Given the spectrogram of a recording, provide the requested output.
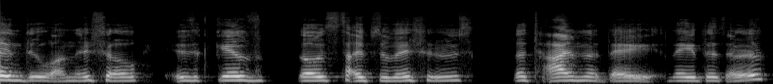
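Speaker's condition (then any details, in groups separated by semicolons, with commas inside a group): Cerebral palsy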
